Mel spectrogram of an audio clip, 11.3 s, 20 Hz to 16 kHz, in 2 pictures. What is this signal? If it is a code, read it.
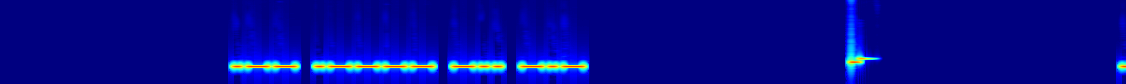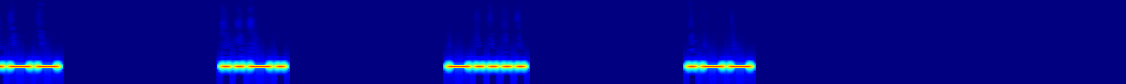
Morse code, heard as a keyed tone, about 36 wpm, spaced as for 15 wpm, 700 Hz. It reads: W1DK WF6W
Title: USA Call Signs - 4 Characters - 8x Character Spacing - 35wpm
